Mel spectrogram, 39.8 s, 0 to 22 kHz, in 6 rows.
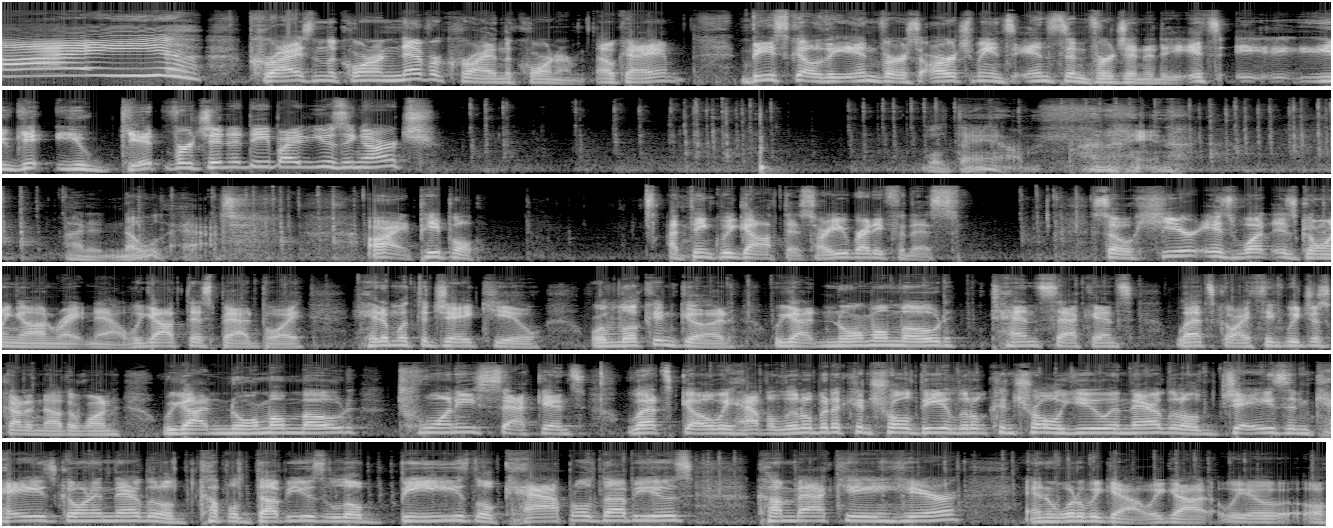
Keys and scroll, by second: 8.9 alt+{, 9.4 ctrl+c, 9.6-14.8 typing, 13.7 ctrl+t, 18.2 ctrl+a, 18.4 ctrl+a, 18.8 Up, 19.7 Return, 20.3-22.2 typing, 23.2 ctrl+a, 23.4-27.0 typing, 24.1 ctrl+a, 25.8 Return, 26.0 ctrl+a, 29.9 ctrl+a, 30.1 1, 30.3 ctrl+c, 30.4 ctrl+d, 30.6 ctrl+u, 31.7-39.5 typing, 37.1 Return, 37.4 Up, 38.3 ctrl+u, 39.0 ctrl+c.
